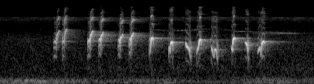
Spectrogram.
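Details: Red-whiskered bulbul singing: a brisk series of about a dozen bright, clipped chirps, some slurring downward, delivered in quick uneven clusters over two and a half seconds in a quiet setting.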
